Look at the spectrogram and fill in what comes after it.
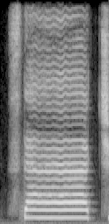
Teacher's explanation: the vowel is the long vowel you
